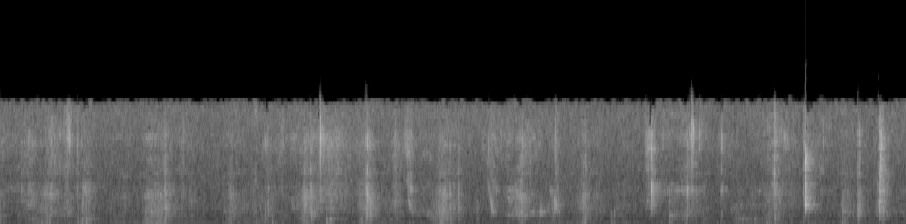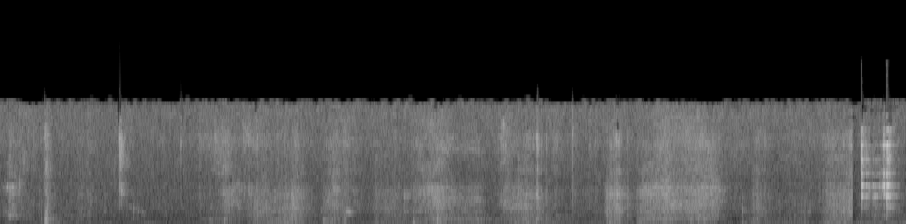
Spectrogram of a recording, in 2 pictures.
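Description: Close-miked chewing and biting of food, with many short, sharp crunching crackles coming irregularly throughout.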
